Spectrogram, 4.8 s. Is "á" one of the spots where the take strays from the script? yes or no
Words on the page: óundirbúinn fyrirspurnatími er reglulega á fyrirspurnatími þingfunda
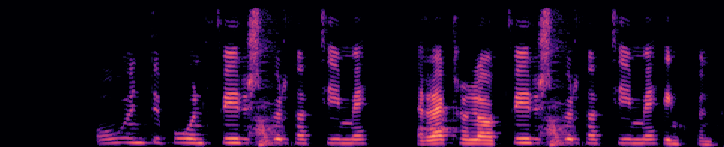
no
